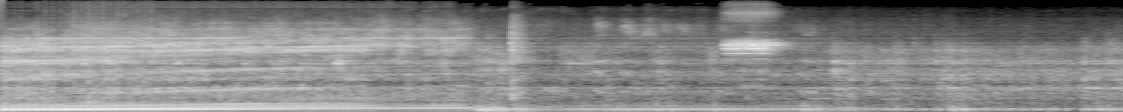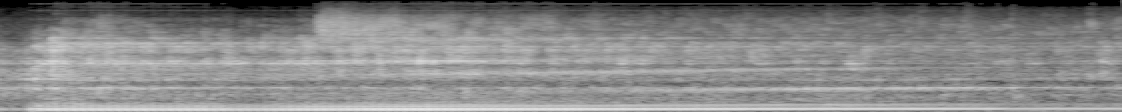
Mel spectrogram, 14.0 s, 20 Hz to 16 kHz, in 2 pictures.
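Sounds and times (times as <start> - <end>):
motorcycle engine and exhaust: 0.0 - 14.0.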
